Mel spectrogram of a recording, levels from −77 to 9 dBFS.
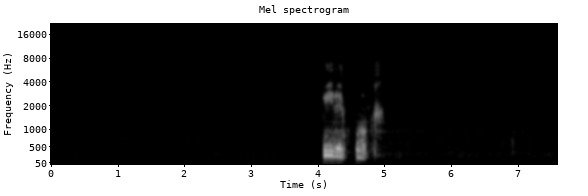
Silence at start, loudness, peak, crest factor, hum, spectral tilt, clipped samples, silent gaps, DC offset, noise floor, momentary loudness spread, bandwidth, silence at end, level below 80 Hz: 4.1 s; -25 LUFS; -10 dBFS; 22 dB; none; -4.5 dB/octave; under 0.1%; none; under 0.1%; -76 dBFS; 18 LU; 7.2 kHz; 2.65 s; -84 dBFS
